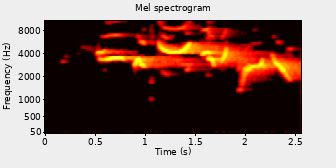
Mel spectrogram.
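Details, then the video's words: Mature wild Oriental magpie-robin, recorded in 2020 for attracting wild birds, delivers a softer phrase of long clear whistles that glide and bend downward, ending in warbled notes. "Tiếng chòe than già rừng hót - Tiếng chòe than gọi bổi"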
